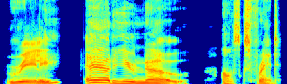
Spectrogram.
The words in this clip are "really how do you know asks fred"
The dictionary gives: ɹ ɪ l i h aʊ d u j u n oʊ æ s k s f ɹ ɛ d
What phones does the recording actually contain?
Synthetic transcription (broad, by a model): ɹ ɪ l i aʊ d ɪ j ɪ n oʊ æ s k s f ɹ ɛ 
